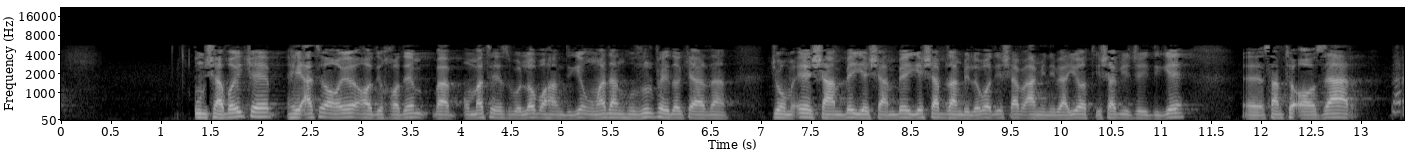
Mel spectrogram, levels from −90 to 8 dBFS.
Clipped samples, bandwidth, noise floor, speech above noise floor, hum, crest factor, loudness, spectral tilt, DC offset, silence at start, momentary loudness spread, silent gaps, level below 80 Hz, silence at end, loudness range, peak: under 0.1%; 6 kHz; -72 dBFS; 44 dB; none; 22 dB; -29 LUFS; -8.5 dB/octave; under 0.1%; 1.35 s; 8 LU; none; -74 dBFS; 0 s; 3 LU; -8 dBFS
